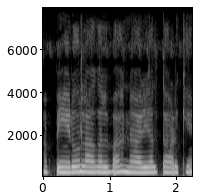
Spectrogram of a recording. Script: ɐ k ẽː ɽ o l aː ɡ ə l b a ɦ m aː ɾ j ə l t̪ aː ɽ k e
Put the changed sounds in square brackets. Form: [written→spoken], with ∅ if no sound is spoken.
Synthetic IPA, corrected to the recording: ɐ [k→p] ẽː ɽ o l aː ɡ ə l b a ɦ [m→n] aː ɾ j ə l t̪ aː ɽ k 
